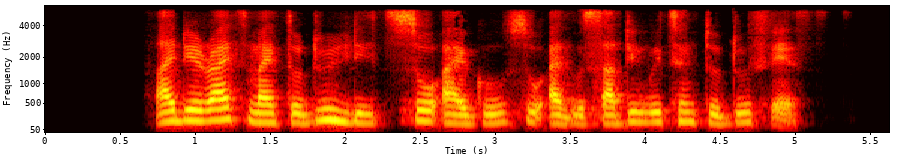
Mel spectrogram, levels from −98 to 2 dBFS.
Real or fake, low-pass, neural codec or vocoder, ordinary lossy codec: fake; 5.4 kHz; codec, 16 kHz, 0.3 kbps, FocalCodec; AAC, 32 kbps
